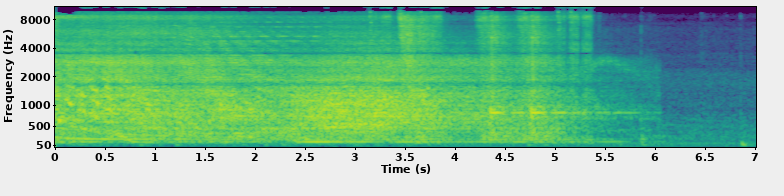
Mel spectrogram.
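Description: A racing car engine roars loudly through a small speaker, then fades away.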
